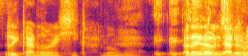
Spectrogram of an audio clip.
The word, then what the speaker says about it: Ricardo: Do you pronounce it as Brazilians do? Like Ricardo? No. Or no, it's Ricardo. It's still kind of Spanish, which is funny because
